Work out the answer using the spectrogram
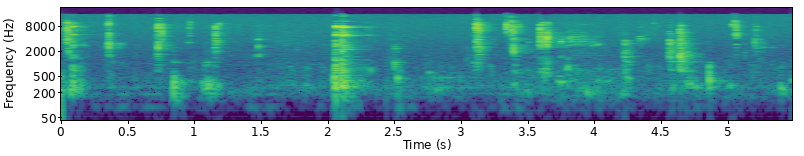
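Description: Eating sounds: irregular wet clicks and smacks of people chewing food.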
